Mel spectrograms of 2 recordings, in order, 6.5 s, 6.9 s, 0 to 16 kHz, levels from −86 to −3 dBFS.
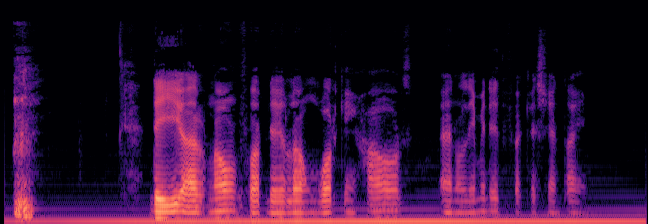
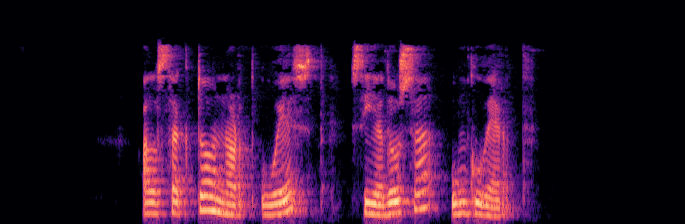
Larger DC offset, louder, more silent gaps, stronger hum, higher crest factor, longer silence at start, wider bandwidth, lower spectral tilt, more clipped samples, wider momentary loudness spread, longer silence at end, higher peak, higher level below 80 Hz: neither; second, -27 LUFS vs -17 LUFS; neither; first, 50 Hz at -30 dBFS vs none; about the same, 22 dB vs 18 dB; second, 0.05 s vs 1.45 s; about the same, 7.8 kHz vs 7.8 kHz; first, -7.5 dB/octave vs -4 dB/octave; neither; first, 19 LU vs 8 LU; second, 0 s vs 1.7 s; about the same, -4 dBFS vs -2 dBFS; first, -32 dBFS vs -60 dBFS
